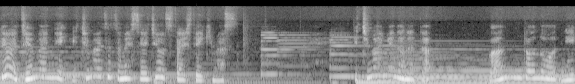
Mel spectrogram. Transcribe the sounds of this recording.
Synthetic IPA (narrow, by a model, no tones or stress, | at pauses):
d̪̥e̞βad͡ʑɨ̃mbãɲ̟ːiʔit͡ɕimaizɨt͡sɨme̞se̞ːʑio̞ːt͡sɨ̥t̪aeɕi̥t̪e̞ikʲimasɨ̥ | it͡ɕimãmːe̞noanat̪a | bãnd̪o̞no̞ɲ̟i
